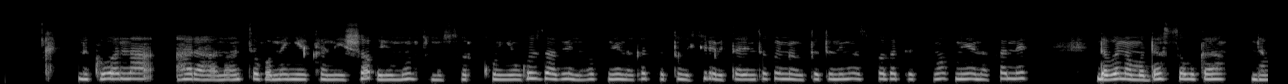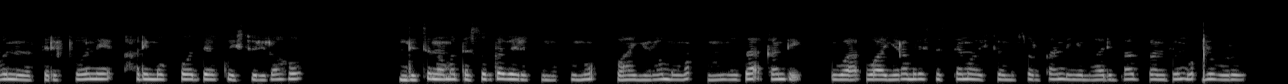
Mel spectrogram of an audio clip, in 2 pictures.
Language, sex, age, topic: Kinyarwanda, female, 18-24, government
